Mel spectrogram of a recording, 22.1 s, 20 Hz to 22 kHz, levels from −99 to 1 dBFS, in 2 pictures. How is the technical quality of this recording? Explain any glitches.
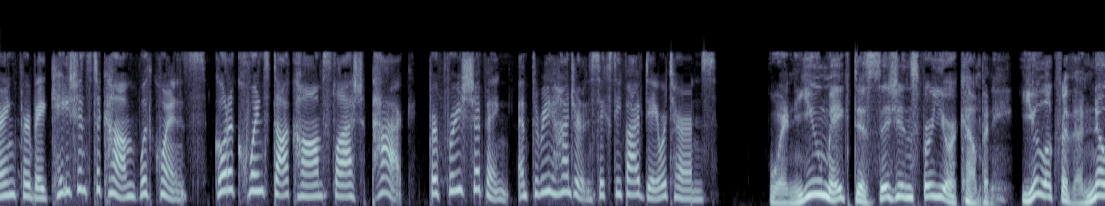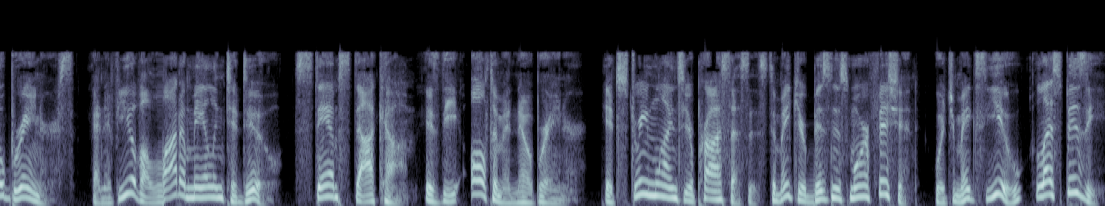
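The speech has five short dropouts filled with a buzzy, held tone that warbles as the real sound resumes. These are concealed Bluetooth headset packet losses. The headset link dropped audio, and the receiver filled each gap by repeating the closest-matching piece of the preceding waveform. The dropouts come at 1.80–1.82 s after "vacations to come with", 6.84–6.92 s (75 ms, the most audible), 11.15 s after "you look for the", 12.64–12.69 s before "of mailing to do", and 19.16–19.20 s. The band-limited, slightly grainy sound of the mSBC headset link is audible throughout.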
